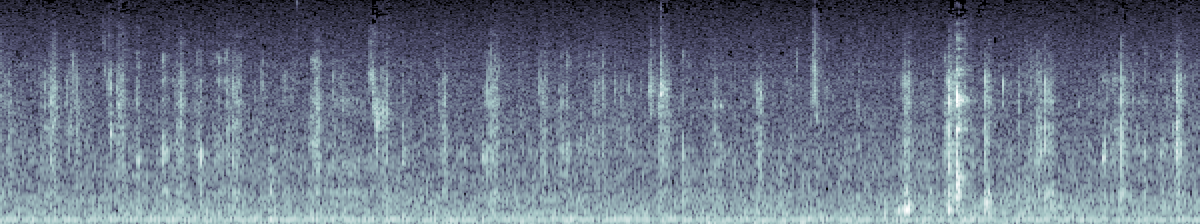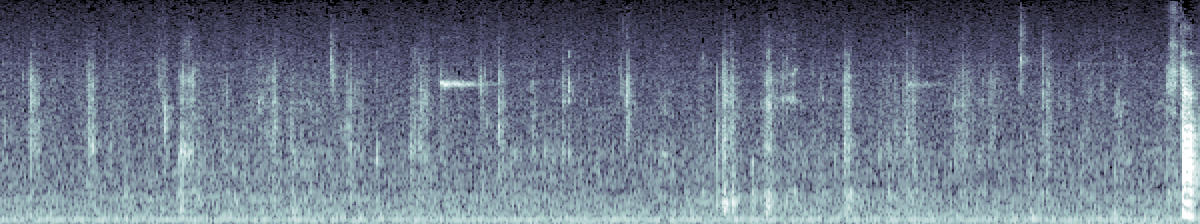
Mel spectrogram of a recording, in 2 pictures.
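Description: Close-up chewing and crunching of raw cucumber slices seasoned with tajin: many small, crisp crunches, irregular throughout, over a faint steady low hum.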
